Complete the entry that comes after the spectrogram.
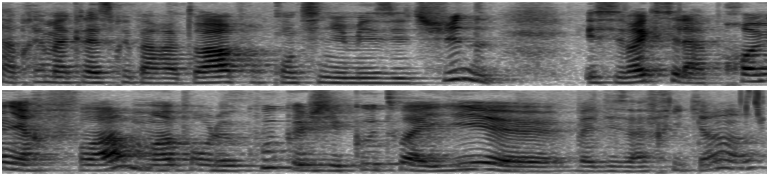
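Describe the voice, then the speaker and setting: Audible room echo and noticeable background noise surround the speech. A woman talks at a moderate pace in a medium pitch with ordinary pitch variation. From Guadeloupe. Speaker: podcast guest. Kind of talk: casual chat.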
